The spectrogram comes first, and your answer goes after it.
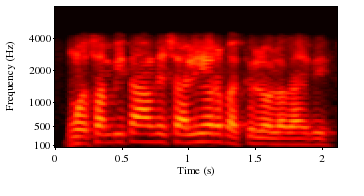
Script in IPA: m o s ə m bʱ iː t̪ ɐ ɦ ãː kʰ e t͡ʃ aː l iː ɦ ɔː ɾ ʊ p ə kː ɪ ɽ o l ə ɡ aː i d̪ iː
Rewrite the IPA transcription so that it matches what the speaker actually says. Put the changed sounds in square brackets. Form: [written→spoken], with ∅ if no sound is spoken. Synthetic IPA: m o s ə m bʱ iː t̪ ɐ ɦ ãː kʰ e t͡ʃ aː l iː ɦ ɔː ɾ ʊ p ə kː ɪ [ɽ→l] o l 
